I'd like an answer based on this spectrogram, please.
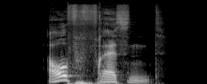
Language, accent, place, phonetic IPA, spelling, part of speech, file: German, Germany, Berlin, [ˈaʊ̯fˌfʁɛsn̩t], auffressend, verb, De-auffressend.ogg
- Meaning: present participle of auffressen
